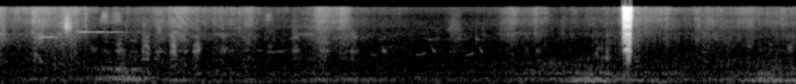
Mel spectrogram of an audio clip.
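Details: Rottweiler puppies breathing in soft, steady panting huffs, with faint thin whimper-like tones early on and one sharp click shortly after six seconds.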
